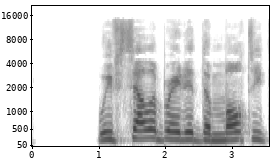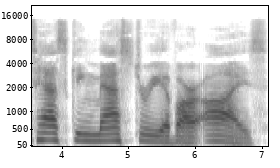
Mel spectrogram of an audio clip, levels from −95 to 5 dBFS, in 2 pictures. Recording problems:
wrong speed, natural pitch; too slow; 0.5 times normal speed

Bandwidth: 14.5 kHz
